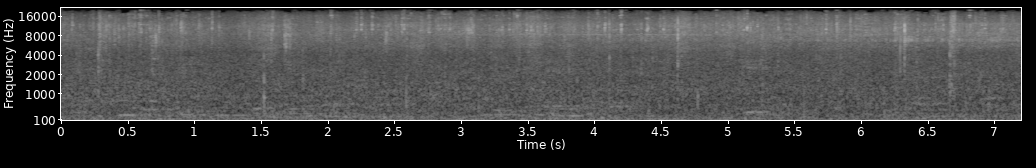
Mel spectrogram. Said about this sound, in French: On se croirait plus à Lyon, ici. Ouais. Il pleut encore, ici.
